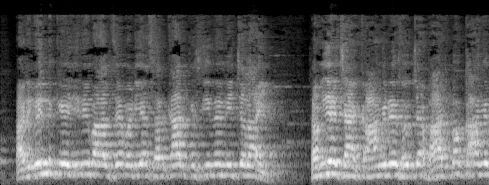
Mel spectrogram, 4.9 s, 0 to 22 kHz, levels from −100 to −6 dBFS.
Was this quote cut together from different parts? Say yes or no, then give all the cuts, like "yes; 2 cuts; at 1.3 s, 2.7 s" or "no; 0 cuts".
no; 0 cuts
